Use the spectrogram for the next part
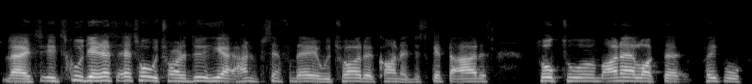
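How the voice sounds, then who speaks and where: A podcast host with a broad New Zealand accent runs a casual interview over a remote live-stream call, using slangy, affirming phrases and saying "bro" a lot. His voice sits on the high side with fairly even intonation, and he talks briskly; there's no room sound.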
